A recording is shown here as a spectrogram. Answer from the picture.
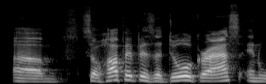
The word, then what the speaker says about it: Hoppip: So Hoppip. I think that's how you say his name. Hoppip. – Yep, Hoppip.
